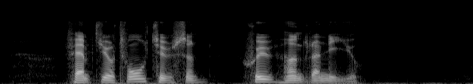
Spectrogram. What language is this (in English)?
Swedish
